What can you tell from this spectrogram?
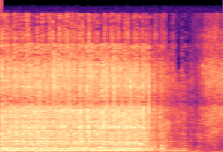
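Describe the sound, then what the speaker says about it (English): A sewing machine stitching quilt fabric runs in a steady, fast hum of needle strokes, then slows and stops near the end, with no talk over it. "I'm going to place the green on top. Sew."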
